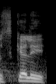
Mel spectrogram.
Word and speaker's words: Scalet: Vous êtes monsieur Scalé. Je le prononce bien ?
